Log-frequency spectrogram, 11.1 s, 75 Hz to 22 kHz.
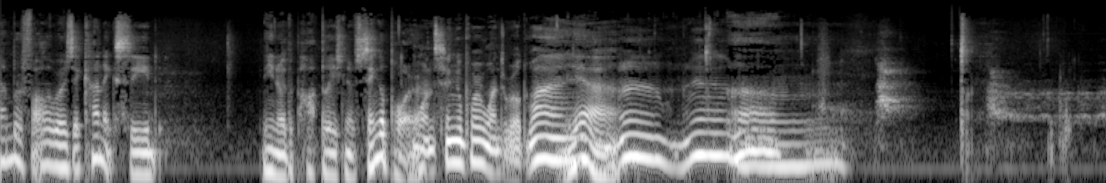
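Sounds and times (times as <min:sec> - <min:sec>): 
speech: 0:00.0 - 0:01.8, 0:02.6 - 0:08.4
dog barking: 0:08.8 - 0:11.0.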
